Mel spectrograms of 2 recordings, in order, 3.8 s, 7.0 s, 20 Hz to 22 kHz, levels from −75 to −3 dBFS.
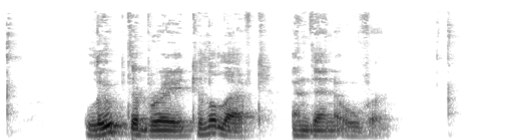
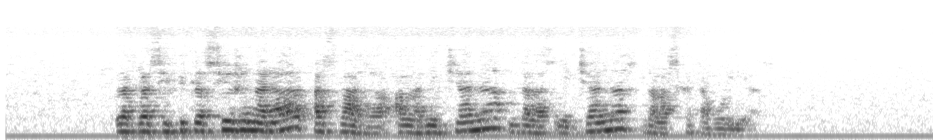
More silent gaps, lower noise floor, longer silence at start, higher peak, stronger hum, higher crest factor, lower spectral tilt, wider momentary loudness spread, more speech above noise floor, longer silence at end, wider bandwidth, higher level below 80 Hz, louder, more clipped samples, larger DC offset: neither; first, -69 dBFS vs -51 dBFS; about the same, 0.05 s vs 0.05 s; first, -2 dBFS vs -10 dBFS; neither; about the same, 16 dB vs 18 dB; about the same, -7.5 dB/octave vs -7 dB/octave; about the same, 16 LU vs 14 LU; first, 53 dB vs 25 dB; first, 0.95 s vs 0.1 s; first, 16.5 kHz vs 11.5 kHz; about the same, -58 dBFS vs -58 dBFS; first, -16 LUFS vs -27 LUFS; neither; neither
